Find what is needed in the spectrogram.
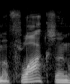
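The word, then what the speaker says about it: ofloxacin: They gave him afloxacin, which rhymes with toxin, and that was a horrific situation.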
